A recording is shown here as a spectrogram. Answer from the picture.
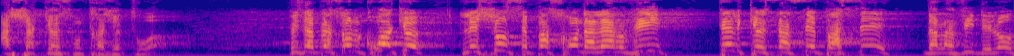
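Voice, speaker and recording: A man speaks at a moderate pace with an extremely high pitch. His intonation is lively and his tone bright and sharp. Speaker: pastor. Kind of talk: sermon. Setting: church. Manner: soft-spoken.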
